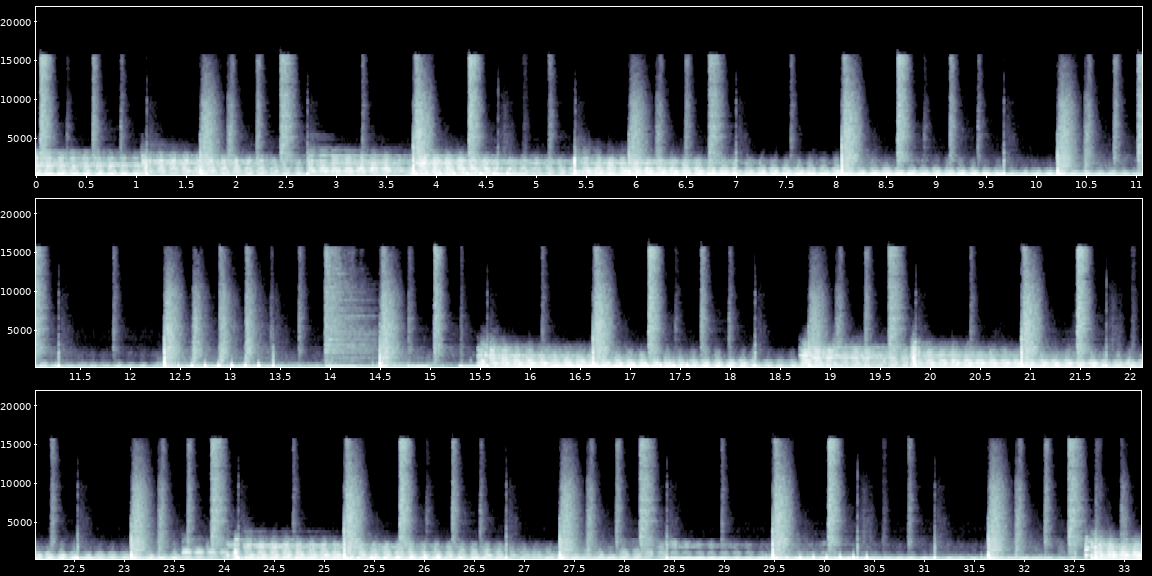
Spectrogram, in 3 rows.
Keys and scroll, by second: 2.8 ctrl+z, 4.0 ctrl+z, 4.3 ctrl+z, 15.6 ctrl+z, 26.3 ctrl+z, 30.3 ctrl+z, 30.7 ctrl+z.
